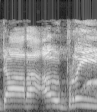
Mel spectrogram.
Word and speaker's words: Dara O'Brien: Dara O'Brien? That is the correct pronunciation, isn't it, Dara? That's really good. O'Brien. Yeah. Shockingly good, yeah.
